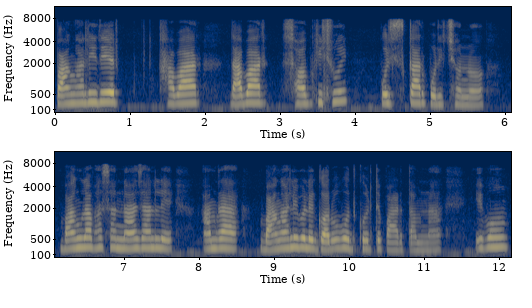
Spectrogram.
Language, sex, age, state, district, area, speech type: Bengali, female, 45-60, West Bengal, North 24 Parganas, rural, spontaneous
